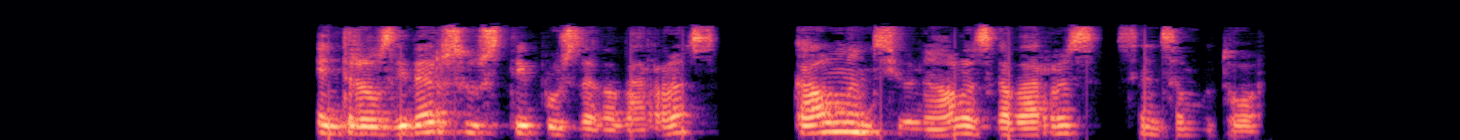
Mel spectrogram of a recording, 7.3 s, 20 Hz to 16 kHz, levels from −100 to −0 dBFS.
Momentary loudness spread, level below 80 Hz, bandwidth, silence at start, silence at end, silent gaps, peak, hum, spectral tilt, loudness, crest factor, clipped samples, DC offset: 14 LU; -58 dBFS; 8.4 kHz; 1.6 s; 1 s; 3.60-3.97 s, 5.52-5.58 s; -2 dBFS; none; -2.5 dB/octave; -17 LUFS; 18 dB; under 0.1%; under 0.1%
